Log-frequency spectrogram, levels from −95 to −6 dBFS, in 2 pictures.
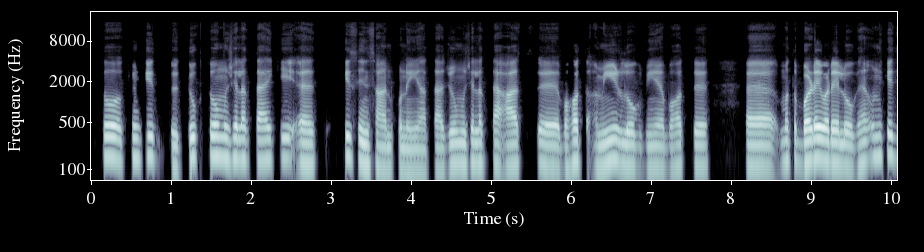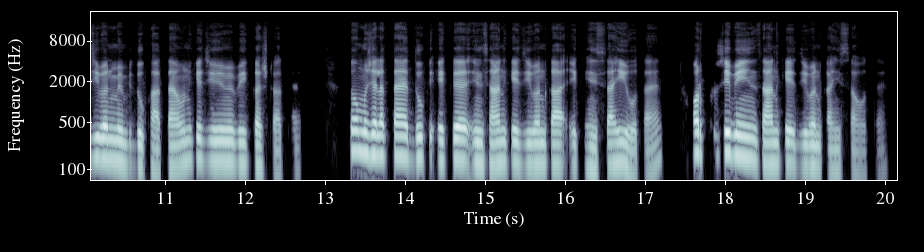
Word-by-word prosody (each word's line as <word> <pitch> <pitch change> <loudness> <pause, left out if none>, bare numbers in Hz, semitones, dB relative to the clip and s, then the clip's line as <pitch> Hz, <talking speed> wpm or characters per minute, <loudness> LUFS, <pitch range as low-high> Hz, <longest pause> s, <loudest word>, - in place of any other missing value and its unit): तो 155 -2 +5
क्योंकि 150 +1 -1
द 130 -5 -6
दुःख 150 +1 0
तो 155 0 +4
मुझे 150 -1 +2
लगता 140 -1 0
है 140 +1 +1
कि 145 +1 -3
अ, 125 0 +1 0.4
किस 155 -2 -1
इंसान 115 -3 +1
को 105 - -6
नहीं 105 0 -1
आता, 100 +2 -3
जो 120 +4 -1
मुझे 125 0 -1
लगता 125 0 -1
है - - -1
आज 120 +1 +1 0.2
अ, 115 -2 +3
बहुत 130 +4 0
अमीर 125 +5 +1
लोग 120 -3 0
भी 110 - -4
हैं, 110 -1 -2
बहुत 115 +2 -4
अ, 115 -1 +1 0.9
मतलब 135 -1 -3
बड़े-बड़े 135 0 +7
लोग 115 -2 0
हैं 130 +2 0
उनके 155 +3 -1
जीवन 150 -1 +2
में 135 -2 +1
भी 120 - -13
दुःख 115 -1 -4
आता 105 +2 -3
है, 115 - +1
उनके 135 +3 -2
जीवन 135 0 0
में 130 -1 +1
भी 125 0 -2
कष्ट 110 -4 -3
आता 95 +1 -12
है। 100 - -19 0.6
तो 190 - +3
मुझे 175 -2 +3
लगता 165 0 +1
है 155 -1 +4
दुःख 150 +2 -3
एक 135 +1 -2 0.2
इंसान 130 0 +1
के 130 0 -1
जीवन 125 +1 -1
का 120 0 +4
एक 120 -2 -7
हिस्सा 110 +2 -4
ही 130 - +1
होता 95 -3 -4
है 125 - -10 0.4
और 180 - +5
किसी 165 +2 +1
भी 165 -2 +4
इंसान 125 -3 +1
के 130 -1 +2
जीवन 115 0 -2
का 100 - -5
हिस्सा 100 -1 -9
होता 95 0 -15
है। 100 - -25
125 Hz, 210 wpm, -23 LUFS, 115-140 Hz, 0.9 s, बड़े-बड़े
